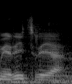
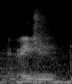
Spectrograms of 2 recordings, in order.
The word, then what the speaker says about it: Eritrea: Yeah, I'm from Eritrea. Eritrea. Yeah. Eritrea. I gotta make sure I pronounce that correctly.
